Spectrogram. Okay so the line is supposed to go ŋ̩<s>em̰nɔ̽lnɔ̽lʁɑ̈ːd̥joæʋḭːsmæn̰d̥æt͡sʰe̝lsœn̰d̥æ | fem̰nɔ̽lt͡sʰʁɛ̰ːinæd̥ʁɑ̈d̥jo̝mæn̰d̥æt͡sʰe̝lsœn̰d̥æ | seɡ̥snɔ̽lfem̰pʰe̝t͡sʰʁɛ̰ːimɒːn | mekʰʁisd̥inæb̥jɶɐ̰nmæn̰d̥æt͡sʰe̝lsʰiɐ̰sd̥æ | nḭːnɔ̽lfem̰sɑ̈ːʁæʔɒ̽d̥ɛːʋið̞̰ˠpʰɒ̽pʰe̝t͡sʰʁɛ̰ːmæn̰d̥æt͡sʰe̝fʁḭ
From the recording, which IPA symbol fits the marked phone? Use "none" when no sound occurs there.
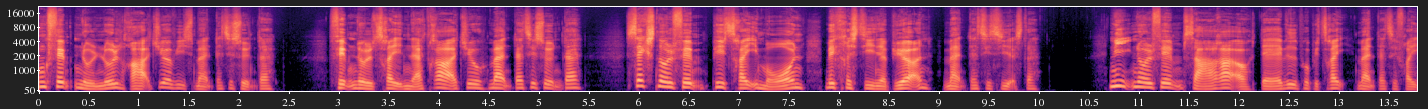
f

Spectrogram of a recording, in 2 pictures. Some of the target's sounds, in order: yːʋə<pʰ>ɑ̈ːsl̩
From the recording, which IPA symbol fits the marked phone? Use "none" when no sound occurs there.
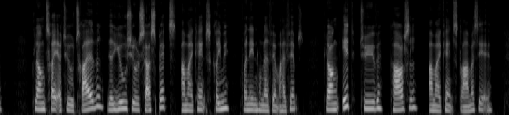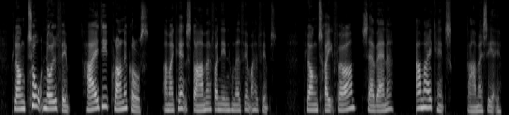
kʰ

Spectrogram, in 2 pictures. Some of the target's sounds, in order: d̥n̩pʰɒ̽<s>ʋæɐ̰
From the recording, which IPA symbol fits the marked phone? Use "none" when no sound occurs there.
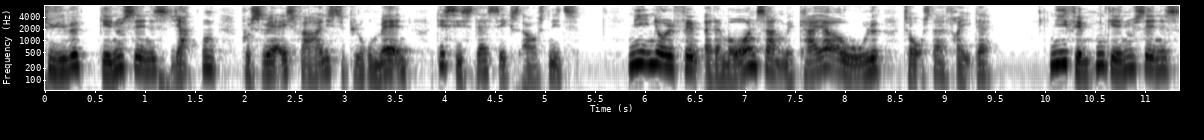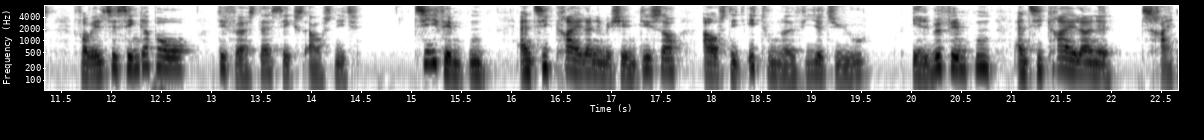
s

